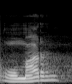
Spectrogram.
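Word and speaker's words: Umar (عمر): Kalau setelah tulisan apa itu mim apa ain mim dan ra itu ada wawu, ya, itu bacanya Amr atau Amrun. Tapi kalau enggak ada wawunya, ya, di belakangnya, itu dibaca Umar. Jadi wawu pada lafaz Amrun itu hanya sebagai tanda untuk membedakan mana yang dibaca Umar, mana yang dibaca Amr.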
